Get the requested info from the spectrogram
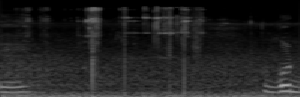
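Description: A brief metallic jingle: a quick cluster of light clinks with a high ringing, about half a second to a second in.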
